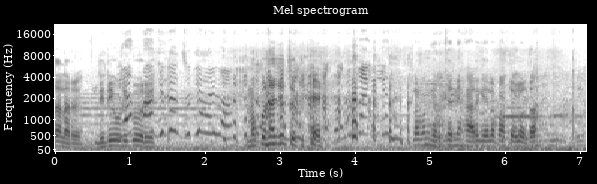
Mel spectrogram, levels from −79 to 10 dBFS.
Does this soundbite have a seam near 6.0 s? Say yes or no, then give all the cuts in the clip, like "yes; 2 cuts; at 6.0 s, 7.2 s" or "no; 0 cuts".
no; 2 cuts; at 2.5 s, 4.8 s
